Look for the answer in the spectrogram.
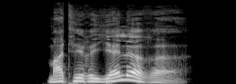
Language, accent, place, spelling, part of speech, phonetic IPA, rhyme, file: German, Germany, Berlin, materiellere, adjective, [matəˈʁi̯ɛləʁə], -ɛləʁə, De-materiellere.ogg
- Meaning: inflection of materiell: 1. strong/mixed nominative/accusative feminine singular comparative degree 2. strong nominative/accusative plural comparative degree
